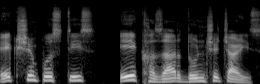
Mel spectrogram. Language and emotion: Goan Konkani, neutral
